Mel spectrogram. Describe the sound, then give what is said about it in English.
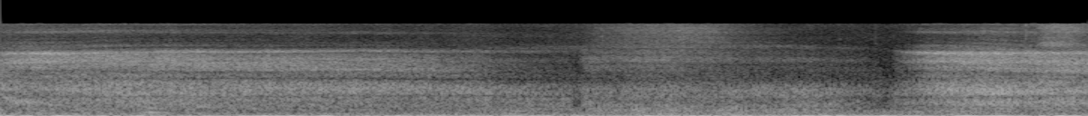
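Breathing through a narrowed throat during a yoga practice makes a steady, airy, hissing rasp. It continues across a few breaths with brief dips between them. “And as you move your breath, start to narrow the back of your throat and create a little heat texture.”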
